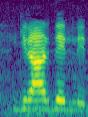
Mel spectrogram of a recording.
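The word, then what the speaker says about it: Ghirardelli: Girander, girardelle diye okunuyor.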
